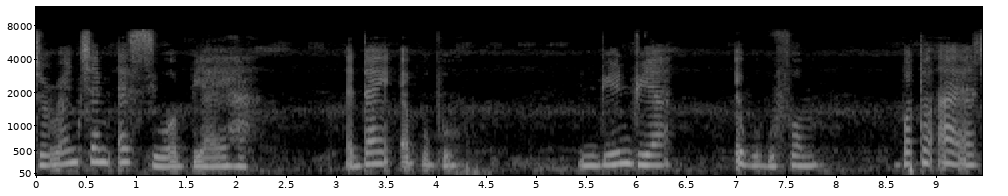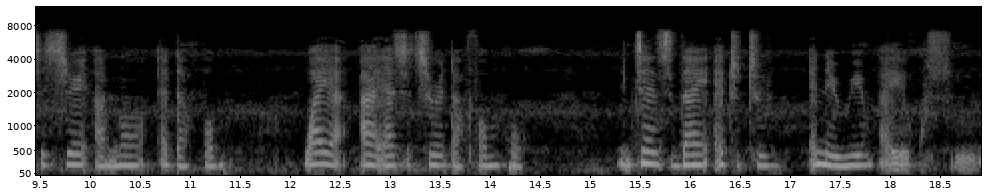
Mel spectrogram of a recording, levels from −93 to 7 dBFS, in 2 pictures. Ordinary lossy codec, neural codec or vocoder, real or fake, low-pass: AAC, 32 kbps; none; real; 7.2 kHz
